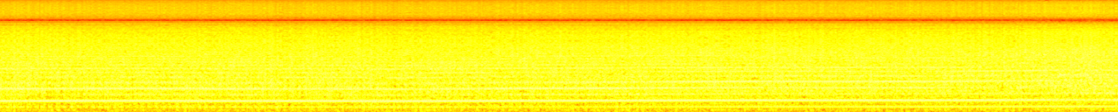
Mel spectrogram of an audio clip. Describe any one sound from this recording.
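Rotor blades whir and buzz rapidly overhead.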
